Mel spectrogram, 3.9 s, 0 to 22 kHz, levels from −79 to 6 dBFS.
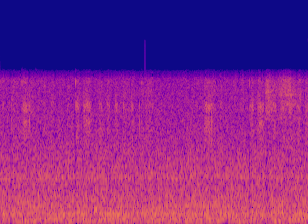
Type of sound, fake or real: real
